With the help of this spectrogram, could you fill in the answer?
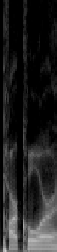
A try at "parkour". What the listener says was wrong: It sounded like you said park whore.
